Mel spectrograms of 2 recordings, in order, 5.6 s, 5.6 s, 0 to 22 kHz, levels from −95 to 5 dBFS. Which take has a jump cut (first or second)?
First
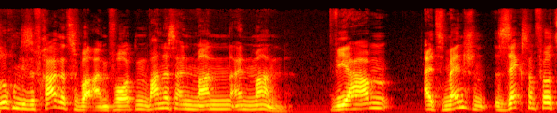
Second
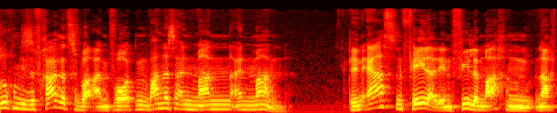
first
